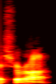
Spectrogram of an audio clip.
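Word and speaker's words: Chiarot: a r o t I don't know how to say it yeah sherat that's what they were saying last night yeah he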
